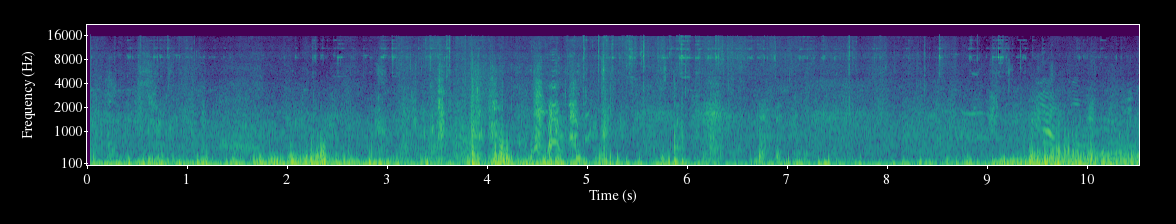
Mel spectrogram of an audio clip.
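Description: An American Pit Bull Terrier puppy tussling with a large rubber ball on grass: scuffling and knocks from the ball, with the puppy's grunting and a short rising whine near the end, over a steady low rumble.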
